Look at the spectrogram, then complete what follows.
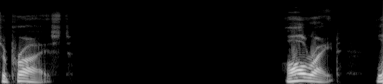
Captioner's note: pause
